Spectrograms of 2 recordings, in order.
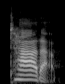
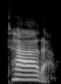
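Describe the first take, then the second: No difference in how they are said.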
